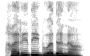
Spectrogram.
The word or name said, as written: ಹರಿದಿಗ್ವದನ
